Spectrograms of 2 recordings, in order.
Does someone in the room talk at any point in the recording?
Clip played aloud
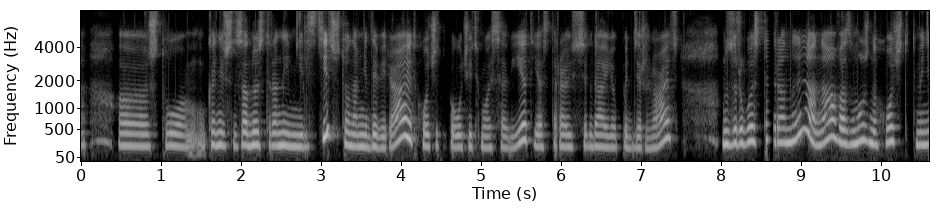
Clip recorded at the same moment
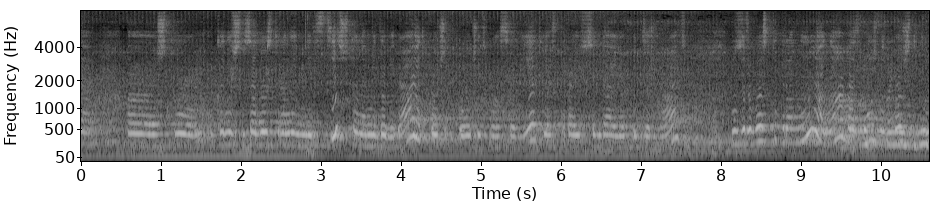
Yes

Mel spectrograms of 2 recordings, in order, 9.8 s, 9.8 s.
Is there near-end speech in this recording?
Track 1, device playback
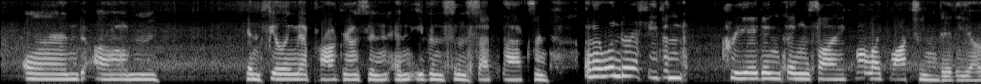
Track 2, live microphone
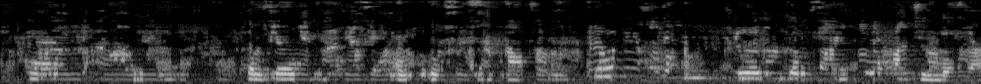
No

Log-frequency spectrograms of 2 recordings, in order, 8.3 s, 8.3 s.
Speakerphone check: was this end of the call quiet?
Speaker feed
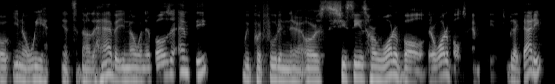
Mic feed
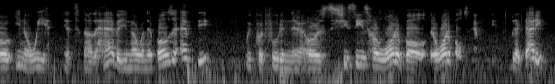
Yes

